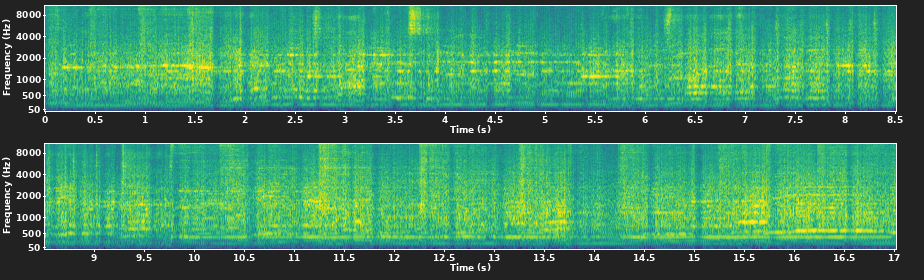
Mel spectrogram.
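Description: Live band playing, with an acoustic guitar strummed over steady held low notes.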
